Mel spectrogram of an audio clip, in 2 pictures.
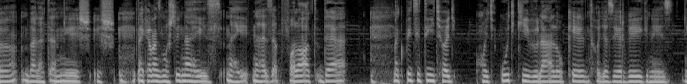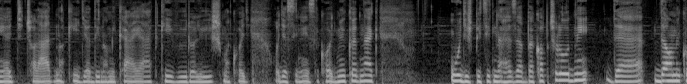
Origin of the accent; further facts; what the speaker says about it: Vojvodina, Serbia; Én délvidéki vagyok.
